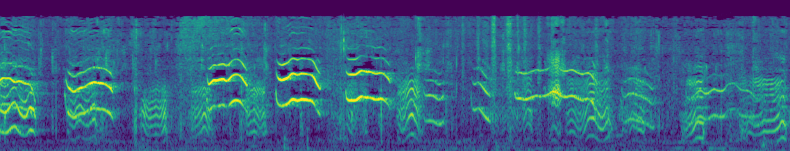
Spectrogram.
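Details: Whimpering Pomsky puppies of husky and Pomeranian mix give wavering, up-and-down whines in quick succession, several voices overlapping with brief breaks between cries.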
